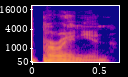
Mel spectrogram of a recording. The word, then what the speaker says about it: Piirainen: holly h-o-l-l-y the last name is puranian and it's spelled p i i r a i n e n so that's holly perrinion so holly and zachary her little brother arrived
